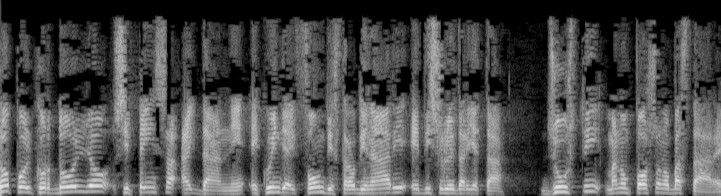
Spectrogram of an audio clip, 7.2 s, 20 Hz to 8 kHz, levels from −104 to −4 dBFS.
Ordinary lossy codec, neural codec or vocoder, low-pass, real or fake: MP3, 32 kbps; none; 7.2 kHz; real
